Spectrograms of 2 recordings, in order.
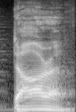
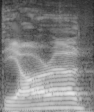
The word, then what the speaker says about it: Daire: Fuck, man, you get Daire, Diara, diarrhea. I've had everything.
